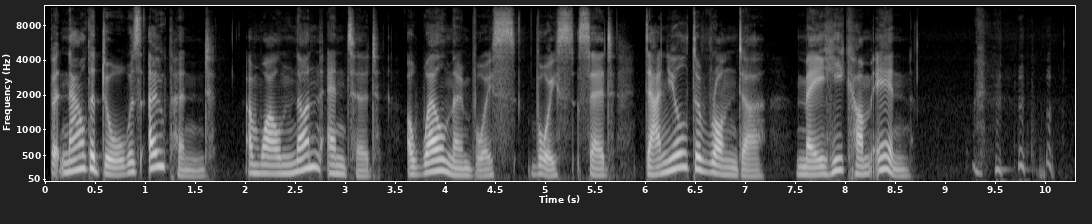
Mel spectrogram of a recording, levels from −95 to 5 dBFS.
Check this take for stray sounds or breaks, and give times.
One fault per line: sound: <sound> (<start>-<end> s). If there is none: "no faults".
sound: laugh (9.2-10.1 s)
